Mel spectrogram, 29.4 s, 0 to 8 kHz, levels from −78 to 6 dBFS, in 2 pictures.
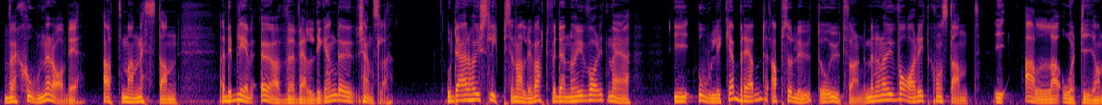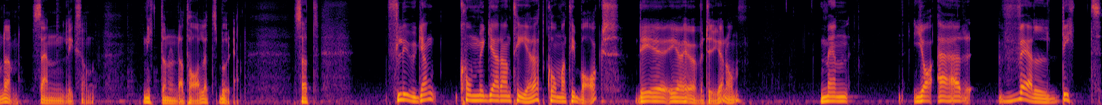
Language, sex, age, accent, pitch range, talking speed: English, male, 30-49, Swedish, 90-120 Hz, 120 wpm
